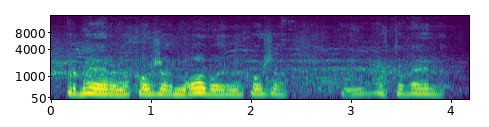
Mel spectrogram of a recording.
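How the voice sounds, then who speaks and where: Over noticeable background noise, a man with a high pitch speaks at a fairly quick pace in a monotone, flat intonation. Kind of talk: interview answer.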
